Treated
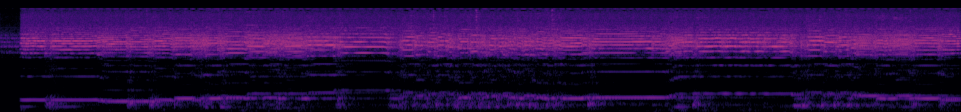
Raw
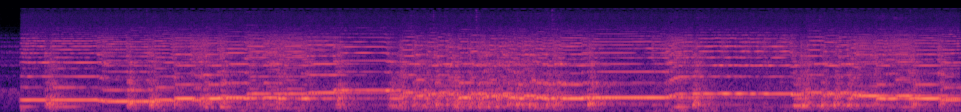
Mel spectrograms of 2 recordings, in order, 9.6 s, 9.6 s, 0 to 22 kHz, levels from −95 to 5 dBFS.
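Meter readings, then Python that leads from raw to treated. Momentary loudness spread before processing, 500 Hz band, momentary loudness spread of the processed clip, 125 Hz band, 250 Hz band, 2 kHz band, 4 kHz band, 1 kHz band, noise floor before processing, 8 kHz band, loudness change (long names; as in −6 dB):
4 LU, below −40 dB, 2 LU, below −35 dB, below −35 dB, −35.0 dB, −5.5 dB, below −40 dB, −33 dBFS, +2.5 dB, −12.5 dB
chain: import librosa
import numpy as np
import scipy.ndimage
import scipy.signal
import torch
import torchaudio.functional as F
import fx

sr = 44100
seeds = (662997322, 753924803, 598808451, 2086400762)

y = scipy.signal.sosfilt(scipy.signal.cheby2(4, 40, 2400.0, 'highpass', fs=sr, output='sos'), x)
y = y * librosa.db_to_amplitude(3.0)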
